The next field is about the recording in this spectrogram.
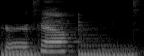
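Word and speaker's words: Curaçao: Oh, that's pronounced like Curacao.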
